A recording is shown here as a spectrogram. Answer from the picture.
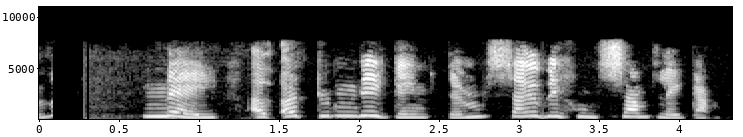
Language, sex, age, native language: Icelandic, female, 18-19, Icelandic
